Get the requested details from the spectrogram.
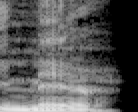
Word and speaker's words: Nare: How you pronounce it again? – N-A-R-E, Nair. Nair. I think it was Nair. – It's Nair. – It was N-A-R-E.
